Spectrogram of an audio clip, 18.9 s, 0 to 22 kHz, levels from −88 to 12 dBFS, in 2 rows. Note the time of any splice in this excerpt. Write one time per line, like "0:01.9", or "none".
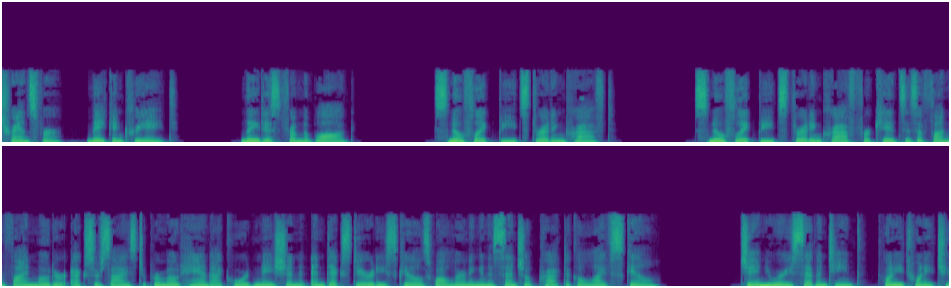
0:02.2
